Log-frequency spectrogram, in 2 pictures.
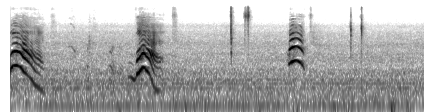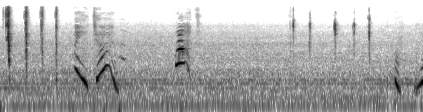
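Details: Yorkshire terrier puppy, a puppy mill survivor named Scrappy Doo, giving high whimpering whines that sweep downward, about five spread over twelve seconds, with light clicks and taps between them indoors.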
